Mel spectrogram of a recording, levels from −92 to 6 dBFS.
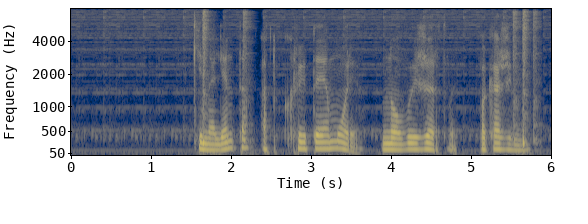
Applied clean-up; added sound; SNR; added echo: none; Hi-hat; 13 dB; none.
